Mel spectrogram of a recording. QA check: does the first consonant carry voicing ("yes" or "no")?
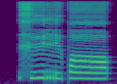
no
